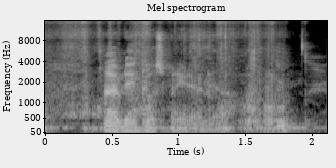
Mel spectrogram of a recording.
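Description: A man's voice talking; the speech recogniser wrote no words here, and no other sound stands out above it.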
